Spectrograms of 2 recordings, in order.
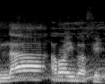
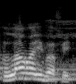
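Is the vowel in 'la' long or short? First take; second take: long; short. First: The vowel in 'la' is drawn out long. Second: The vowel in 'la' is kept short. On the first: There is no doubt in the book. The speaker calls it right. "আমি লাই কিন্তু টান দিছি" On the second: There is surely doubt in the book. The speaker calls it wrong. "যে টান না দেই"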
